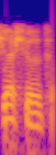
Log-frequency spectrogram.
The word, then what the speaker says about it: Rzeszów: A town called Rzeszów, which is Rzeszow, and it's pronounced Rzeszów, and that's where President Biden spoke to the troops.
